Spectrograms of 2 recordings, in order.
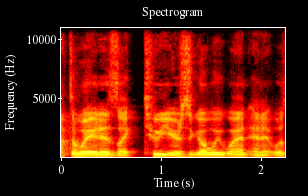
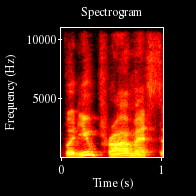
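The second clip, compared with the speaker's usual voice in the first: put-on whiny kid; 7 semitones higher, 3 dB louder than usual. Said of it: "He's like".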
